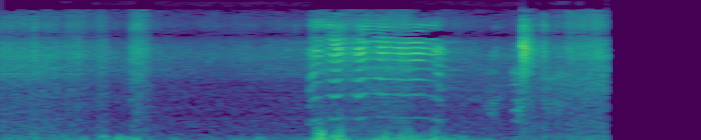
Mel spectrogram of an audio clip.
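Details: Goat on a homestead, a herd queen who has just given birth to a doeling and a buckling, with kids in their first hour or two; a short bleat with stacked harmonics lasting about half a second, then fainter rustling and wind noise.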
